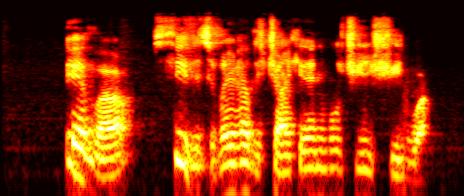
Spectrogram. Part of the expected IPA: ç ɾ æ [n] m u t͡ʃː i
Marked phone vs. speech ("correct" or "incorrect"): correct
